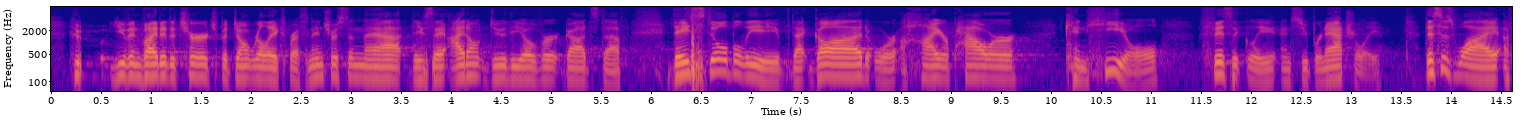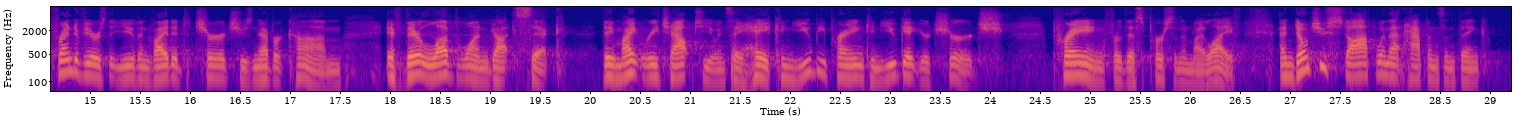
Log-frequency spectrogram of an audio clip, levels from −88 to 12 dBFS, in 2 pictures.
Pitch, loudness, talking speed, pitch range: 130 Hz, -27 LUFS, 185 wpm, 115-140 Hz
